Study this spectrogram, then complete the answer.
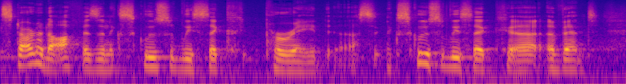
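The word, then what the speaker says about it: Sikh: the correct pronunciation is sick but uh because that sounds a little bit like sick like sick people have sort of changed that into seek but the correct pronunciation is sick now the trouble is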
